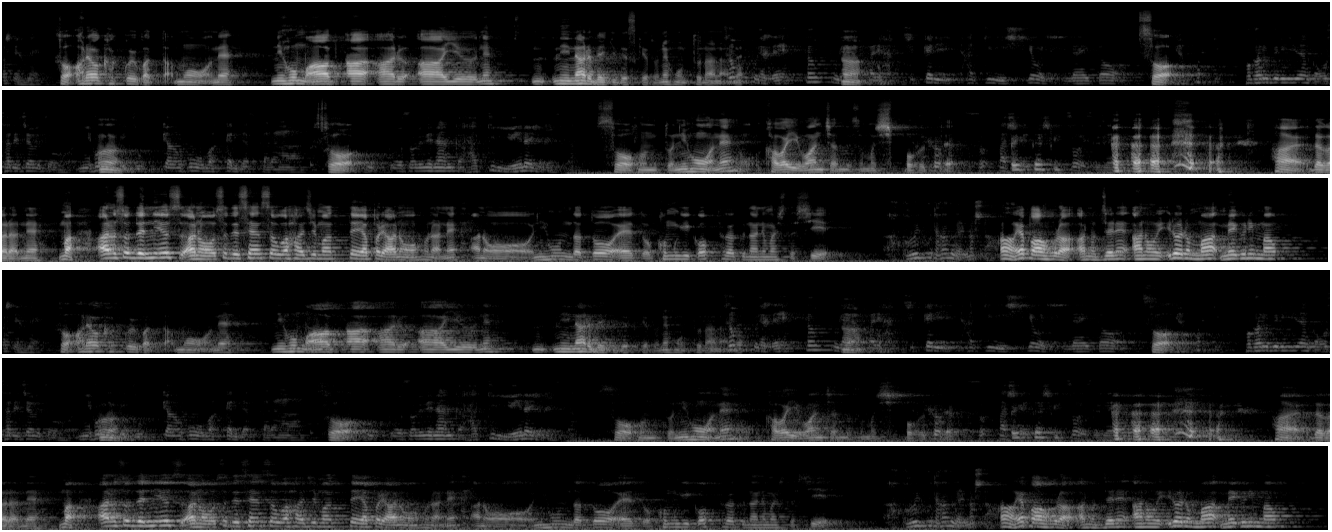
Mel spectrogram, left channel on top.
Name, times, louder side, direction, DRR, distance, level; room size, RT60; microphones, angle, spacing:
voice 1, 0.0-0.4 1.2-1.4 3.0-3.4 6.9-11.8 12.1-19.1 22.3-24.5 25.3-25.8 31.1-31.3 35.4-36.6, left 1 dB, 5° left, 7 dB, 0.5 m, -49 dB
voice 2, 0.6-2.3 2.7-4.9 5.3-7.3 8.4-8.6 11.5-11.7 14.2-14.5 16.5-16.8 19.2-22.5 23.4-23.7 24.4-25.5 26.0-34.8 36.5-39.3, left 6 dB, 65° left, 14 dB, 0.3 m, -30 dB
sound 1, 18.9-36.1, equal, 10° right, 1.3 m, -53 dB
9.9 x 4.3 x 5.0 m, 1.2 s
head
